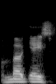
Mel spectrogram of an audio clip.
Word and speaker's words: Merguez: You wanted to pronounce this one, Daff, actually. No, Merguez frites.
